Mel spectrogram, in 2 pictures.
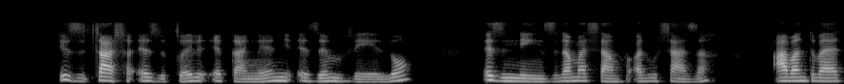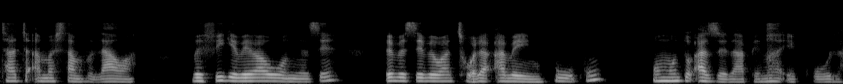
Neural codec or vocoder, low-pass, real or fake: codec, 24 kHz, 0.5 kbps, DualCodec; 7.2 kHz; fake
